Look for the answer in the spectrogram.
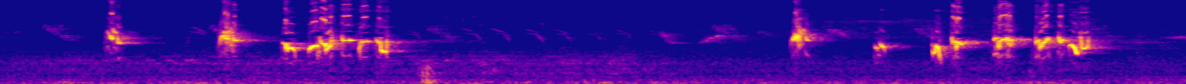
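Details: A bulbul gives loud, bubbly phrases: a couple of single chirps followed by a rapid jumble of rich warbled notes, a pause, then another burst of chirps and tumbling notes.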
